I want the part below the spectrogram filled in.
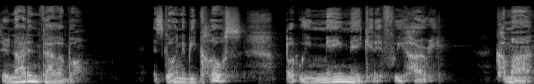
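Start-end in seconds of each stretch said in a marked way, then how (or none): none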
